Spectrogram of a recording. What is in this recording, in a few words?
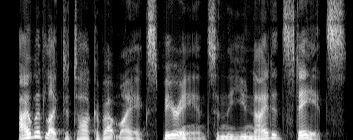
Dictation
